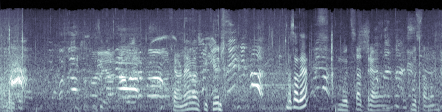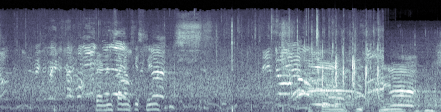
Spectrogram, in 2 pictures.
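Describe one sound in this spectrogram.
Young men shout to each other across an open sports field outdoors.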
